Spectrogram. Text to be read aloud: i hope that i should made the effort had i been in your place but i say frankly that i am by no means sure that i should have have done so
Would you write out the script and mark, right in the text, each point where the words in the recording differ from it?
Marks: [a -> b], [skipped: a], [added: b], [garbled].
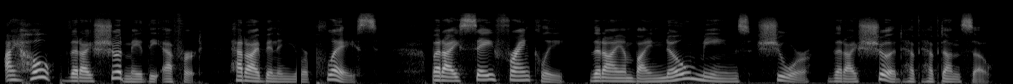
i hope that i should made the effort had i been in your place but i say frankly that i am by no means sure that i should have have done so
